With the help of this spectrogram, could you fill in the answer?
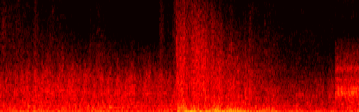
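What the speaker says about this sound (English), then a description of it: "as soon as they start shooting, now they're taking some fire" Gunfire in the tank combat video game Combat Mission: a sudden loud burst of shots at about the midpoint cuts through a steady rumbling battlefield background, and a further burst of firing follows near the end.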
